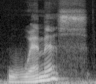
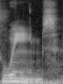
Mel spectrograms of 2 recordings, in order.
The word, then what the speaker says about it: Wemyss: the Civil War Letters of Henry Wemyss. – It's Weems. – It's Weems, okay. – That's why the British pronounce Weems.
